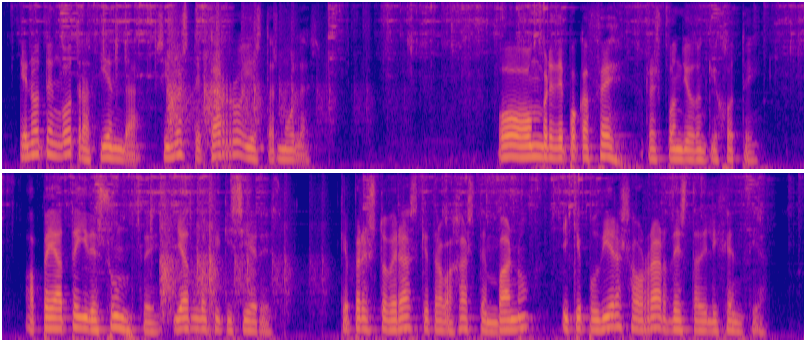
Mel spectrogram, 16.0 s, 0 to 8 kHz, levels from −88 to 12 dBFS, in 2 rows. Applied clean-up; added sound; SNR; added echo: none; Clapping + Cutlery, silverware; 14 dB; none.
